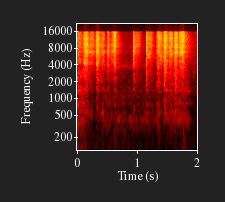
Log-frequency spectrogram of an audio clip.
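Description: A toothbrush scrubbing acetone-softened glue off a laptop trackpad circuit board, a run of quick, uneven scratchy strokes.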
